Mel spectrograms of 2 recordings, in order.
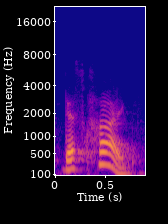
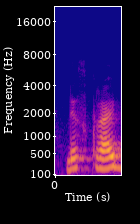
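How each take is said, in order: First: The first syllable has an 'eh' vowel. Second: The first syllable has an 'ih' vowel. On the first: "तो ये हो गया डेस्क्राइब" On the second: "डिस्क्राइब भी बोलें चलेगा"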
